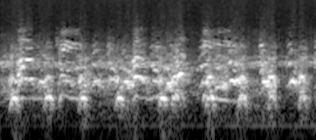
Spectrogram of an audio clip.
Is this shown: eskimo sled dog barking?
yes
